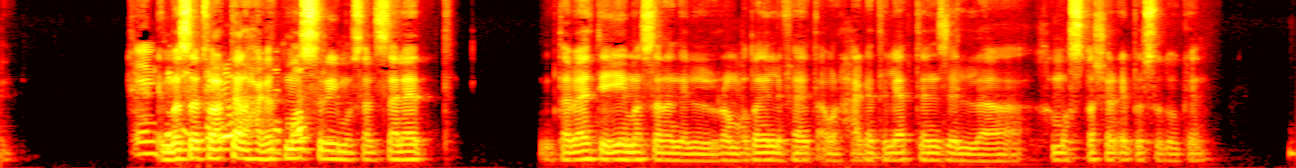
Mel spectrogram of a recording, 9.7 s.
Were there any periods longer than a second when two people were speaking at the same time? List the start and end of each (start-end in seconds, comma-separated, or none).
1.2-2.6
